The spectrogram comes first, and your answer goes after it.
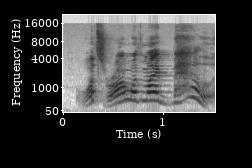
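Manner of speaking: put-on high, puzzled old bell ringer; puzzled murmur. A narrator's reading. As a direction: wonder aloud, baffled. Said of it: "he murmured".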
